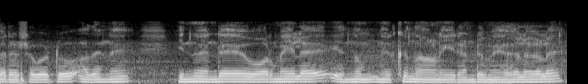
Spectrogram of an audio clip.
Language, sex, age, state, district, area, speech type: Malayalam, male, 60+, Kerala, Pathanamthitta, rural, spontaneous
